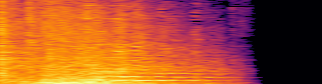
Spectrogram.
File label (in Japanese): open metal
